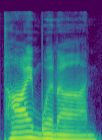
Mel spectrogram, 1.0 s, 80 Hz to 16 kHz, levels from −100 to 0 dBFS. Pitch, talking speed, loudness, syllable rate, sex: 120 Hz, 175 wpm, -15 LUFS, 3.0 syllables/s, male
